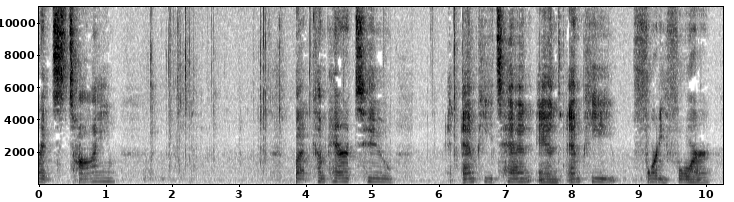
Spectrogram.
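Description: Plastic toy parts knock and click softly as they are handled.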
